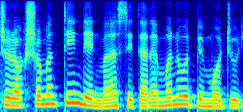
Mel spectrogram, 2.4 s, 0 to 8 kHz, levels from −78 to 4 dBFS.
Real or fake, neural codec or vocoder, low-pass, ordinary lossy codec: fake; codec, 16 kHz, 0.2 kbps, FocalCodec; none; none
